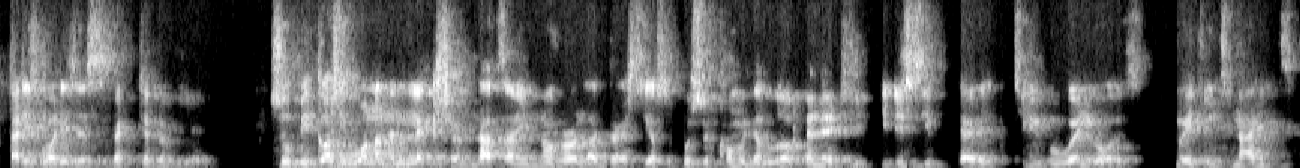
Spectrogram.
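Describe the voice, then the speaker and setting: Teaching public speaking in a classroom, a Nigerian-accented man talks fast and animatedly in a lowish, darkish voice. He frequently asks the room a question and then supplies the answer, and the echoey room makes the sound slightly dull.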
